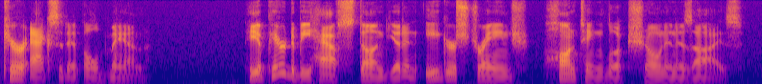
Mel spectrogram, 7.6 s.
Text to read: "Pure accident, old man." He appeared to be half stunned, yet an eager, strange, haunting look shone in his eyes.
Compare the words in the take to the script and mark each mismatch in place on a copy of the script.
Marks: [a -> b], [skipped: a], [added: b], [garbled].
"Pure accident, old man." He appeared to be half stunned, yet an eager, strange, haunting look shone in his eyes.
